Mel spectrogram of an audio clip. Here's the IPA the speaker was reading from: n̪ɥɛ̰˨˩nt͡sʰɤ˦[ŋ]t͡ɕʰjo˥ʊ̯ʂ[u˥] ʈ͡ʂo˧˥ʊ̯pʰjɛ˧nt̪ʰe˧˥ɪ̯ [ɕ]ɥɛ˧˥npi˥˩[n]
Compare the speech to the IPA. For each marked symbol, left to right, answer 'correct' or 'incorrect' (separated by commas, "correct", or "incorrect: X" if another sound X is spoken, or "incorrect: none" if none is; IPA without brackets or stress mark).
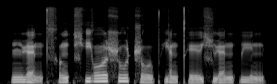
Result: correct, correct, correct, correct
